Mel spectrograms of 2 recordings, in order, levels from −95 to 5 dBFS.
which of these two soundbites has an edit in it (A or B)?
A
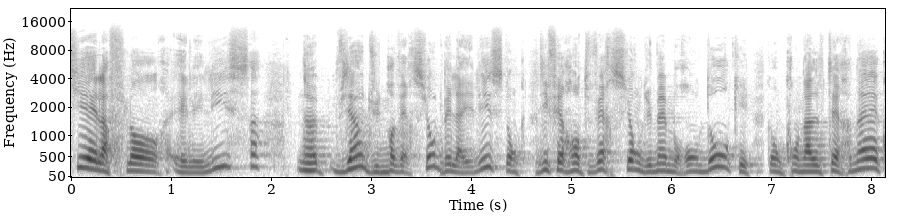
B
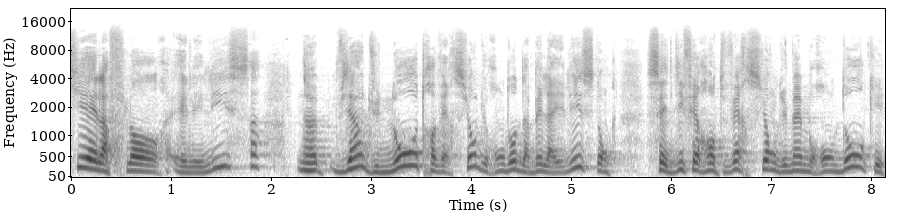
A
